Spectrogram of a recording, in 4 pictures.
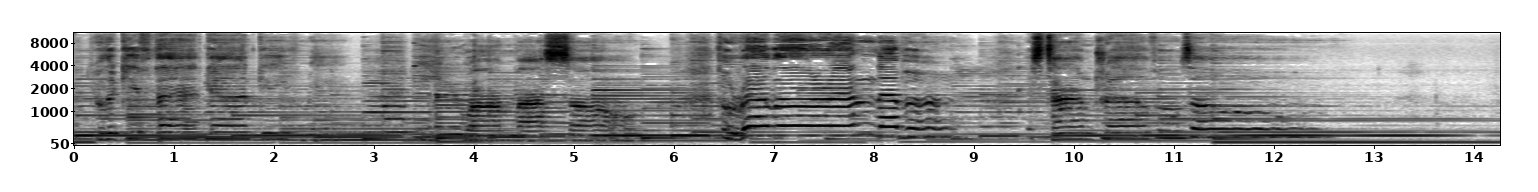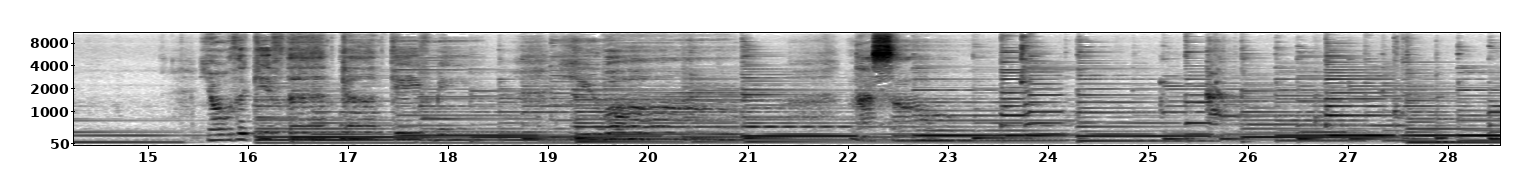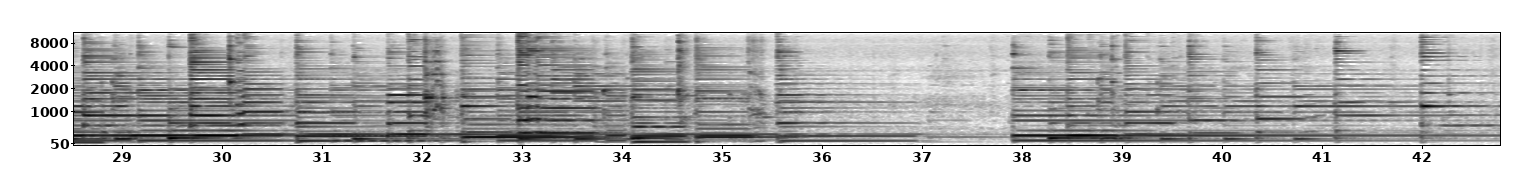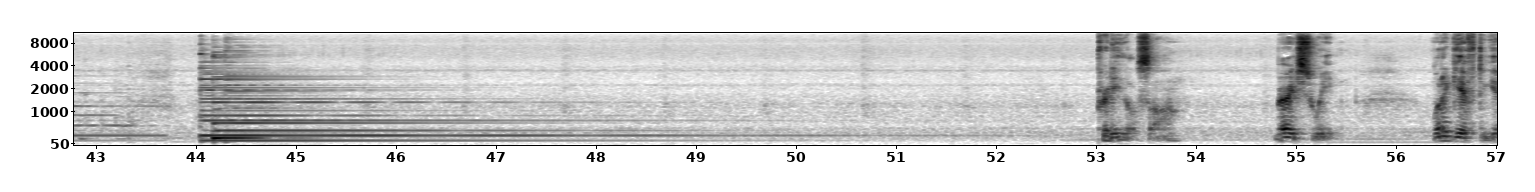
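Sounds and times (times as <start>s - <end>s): guitar chord ringing: 0.0s - 51.4s, 54.8s - 57.0s
fingerpicked acoustic guitar: 0.0s - 53.9s, 54.6s - 57.0s.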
